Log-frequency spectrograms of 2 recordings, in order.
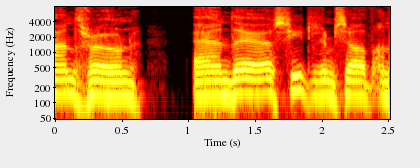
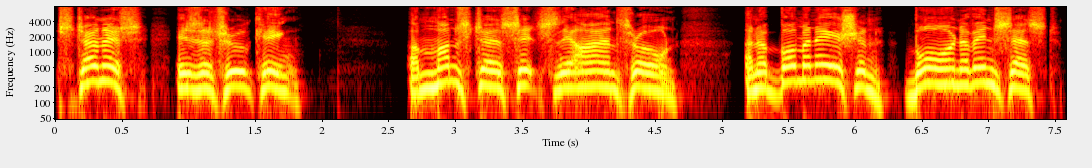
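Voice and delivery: higher, ringing shout of defiance; 7 semitones higher than usual. A narrator's reading. Knight shouts treason before the court, higher shout. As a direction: proclaim it across the hall. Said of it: "shouted out".

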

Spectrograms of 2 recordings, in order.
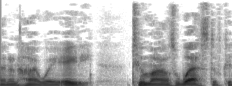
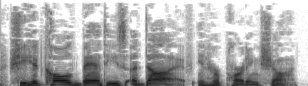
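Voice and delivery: plain reading voice

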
